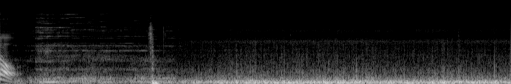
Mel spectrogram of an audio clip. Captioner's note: rocket launching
